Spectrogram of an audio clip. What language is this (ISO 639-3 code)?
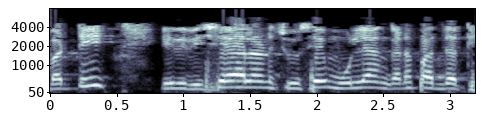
tel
